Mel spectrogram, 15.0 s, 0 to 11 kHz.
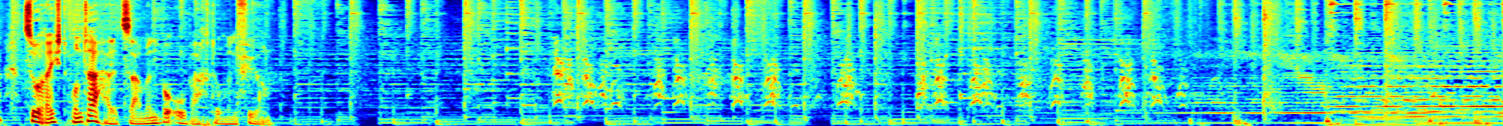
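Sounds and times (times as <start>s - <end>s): background music: 0.0s - 15.0s
dog barking: 5.5s - 12.0s.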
